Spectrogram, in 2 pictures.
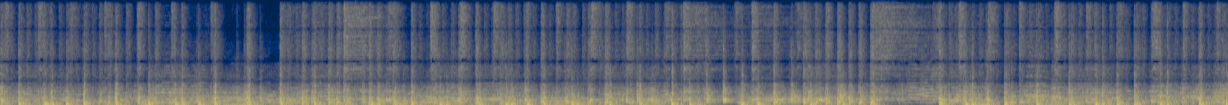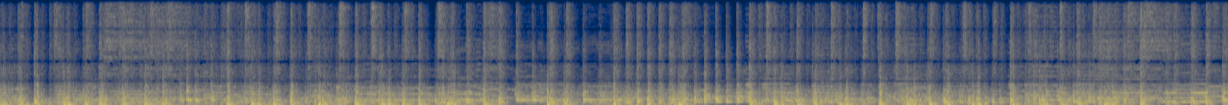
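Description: Dutch carnival band playing live: a snare drum and a large bass drum beat out a steady rhythm under saxophones and other wind instruments.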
